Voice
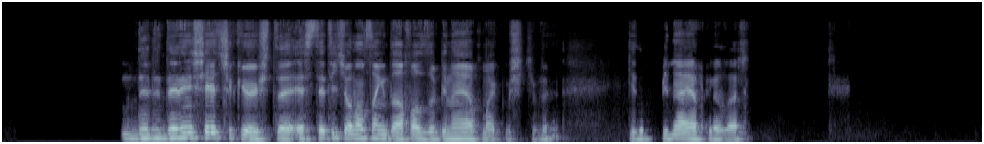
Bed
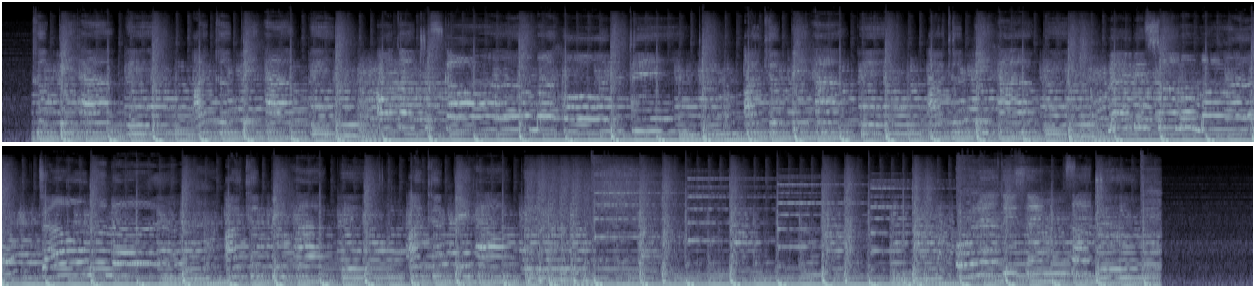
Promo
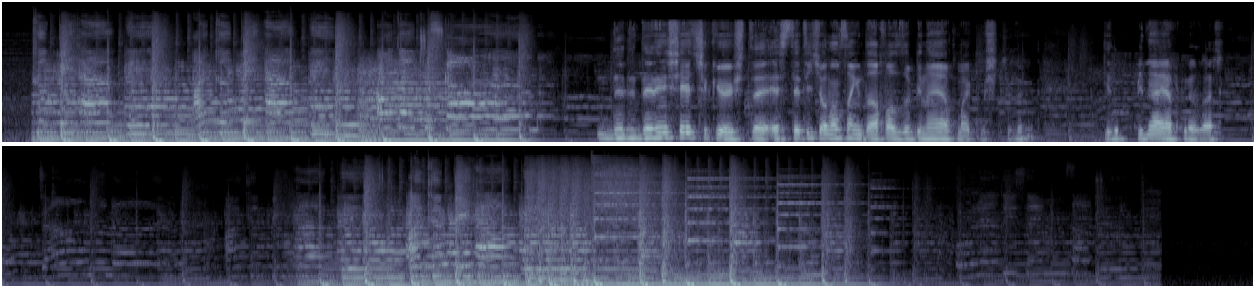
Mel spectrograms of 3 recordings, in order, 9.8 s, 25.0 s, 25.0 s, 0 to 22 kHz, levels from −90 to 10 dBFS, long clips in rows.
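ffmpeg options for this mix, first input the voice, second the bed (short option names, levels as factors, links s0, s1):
-filter_complex "[0:a]adelay=4750,volume=0.531[s0];[1:a]volume=8.41,afade=t=out:st=4.94:d=0.49:silence=0.0749894,afade=t=in:st=15.32:d=1.01:silence=0.0668344,afade=t=out:st=19.74:d=1.77:silence=0.0501187[s1];[s0][s1]amix=inputs=2:normalize=0"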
